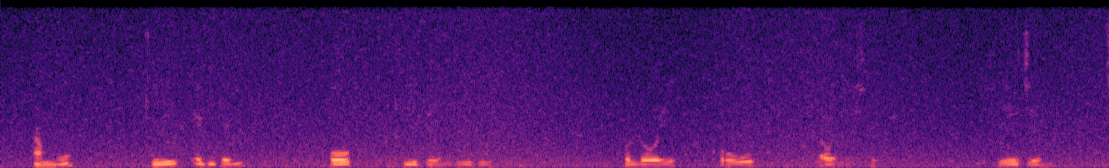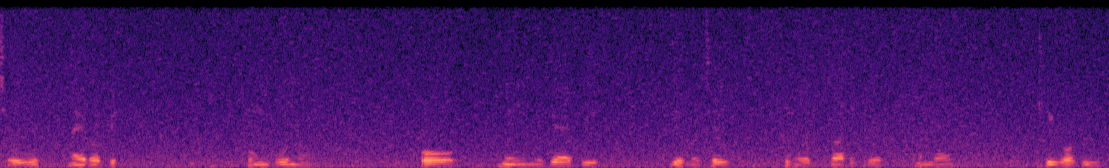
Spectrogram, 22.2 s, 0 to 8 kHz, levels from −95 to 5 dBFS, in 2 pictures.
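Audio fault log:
Throughout, noise suppressor artifacts: the suppressor is pulling down whatever bands it reads as steady noise, frame by frame, by about 22 dB. So the room noise, sitting about 12 dB under the talker, drops away in the gaps and comes back up under the speech. The voice has a top end that stops around 8 kHz from the call mic path.
0.32–4.94 s, 6.18–8.77 s, 9.97–12.28 s, 13.56–14.29 s and 15.22–22.1 s, speech cut by the noise suppressor: in each stretch the suppressor mistakes quieter bits of speech for noise and turns them down with the background, by up to about 22 dB. Soft consonants and word tails sound swallowed or faint. It adds up to roughly a second and a half in each of the first three spans, well under a second in the fourth, and around three seconds in the last.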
